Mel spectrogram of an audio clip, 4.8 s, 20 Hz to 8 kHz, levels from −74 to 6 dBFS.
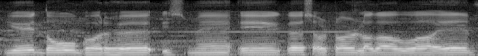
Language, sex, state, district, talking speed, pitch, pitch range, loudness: Hindi, male, Uttar Pradesh, Saharanpur, 125 wpm, 110 Hz, 110-115 Hz, -13 LUFS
